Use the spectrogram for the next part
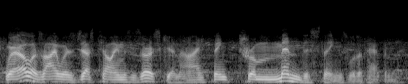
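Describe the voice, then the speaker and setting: An actor playing a confident, earnest author in old-time radio drama, polite and emphatic, with an American accent. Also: male voice, lowish voice, expressive, fairly quick, lightly acted. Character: earnest, confident male author expounding his historical theory. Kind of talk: 1940s radio acting. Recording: tinny old radio recording.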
